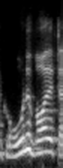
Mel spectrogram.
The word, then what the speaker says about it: Groenewold: Ja, mein Name ist Ilka Groenewold. Das ist dann die deutsche Aussprache. Es schreibt sich aber holländisch O-E-N-E, wird aber nur O gesprochen, also quasi ein Dehnungsehe.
